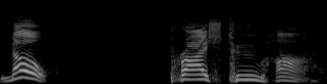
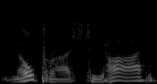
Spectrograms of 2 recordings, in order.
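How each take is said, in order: First: There is a pause after "no". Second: It is said without a pause after "no".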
